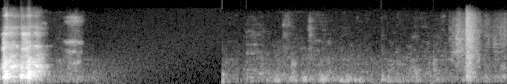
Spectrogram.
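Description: A single loud, harsh cough bursts out at the start, followed by quiet low rustling and a faint, brief sound near the end, with no talking.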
